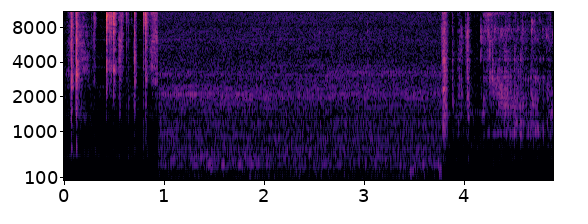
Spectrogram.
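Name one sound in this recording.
Liquid pours and trickles into a bottle.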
